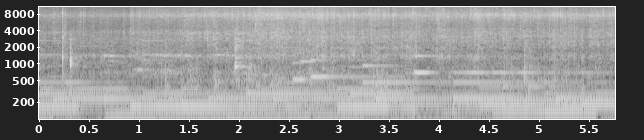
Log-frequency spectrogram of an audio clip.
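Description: Crushed ginger sizzles steadily in a pan of oil while a Kerala-style avoli fish curry with kudampuli is made. The frying noise is close and continuous, with a faint melodic tone running underneath.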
